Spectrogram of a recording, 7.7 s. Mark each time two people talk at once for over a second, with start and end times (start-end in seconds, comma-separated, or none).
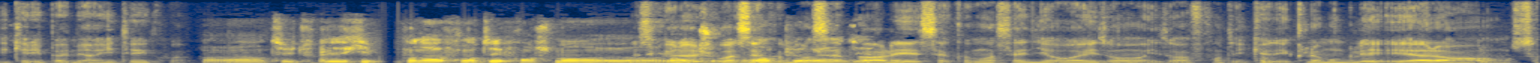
3.1-4.4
